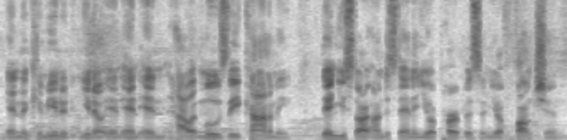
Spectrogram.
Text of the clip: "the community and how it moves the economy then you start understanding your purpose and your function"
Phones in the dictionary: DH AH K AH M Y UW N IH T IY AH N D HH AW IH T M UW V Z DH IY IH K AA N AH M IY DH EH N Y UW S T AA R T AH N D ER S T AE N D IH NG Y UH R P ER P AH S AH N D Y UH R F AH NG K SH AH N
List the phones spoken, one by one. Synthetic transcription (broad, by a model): DH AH K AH M Y UW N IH T IY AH N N HH AW IH T M UW V Z DH IY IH K AA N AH M IY DH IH N Y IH S T AA R T AH N D ER S T AE N D IH NG Y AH R P ER P AH S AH N Y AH R F AH NG K SH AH N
